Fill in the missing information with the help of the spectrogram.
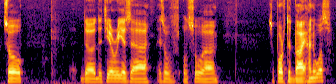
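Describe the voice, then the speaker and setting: A man with an other than giving a technical presentation at a conference. He pauses, repeats words and phrases things in his own way. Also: lowish voice, flat delivery, mellow, smooth. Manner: halting, repeats words, non-native phrasing. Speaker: conference speaker.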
